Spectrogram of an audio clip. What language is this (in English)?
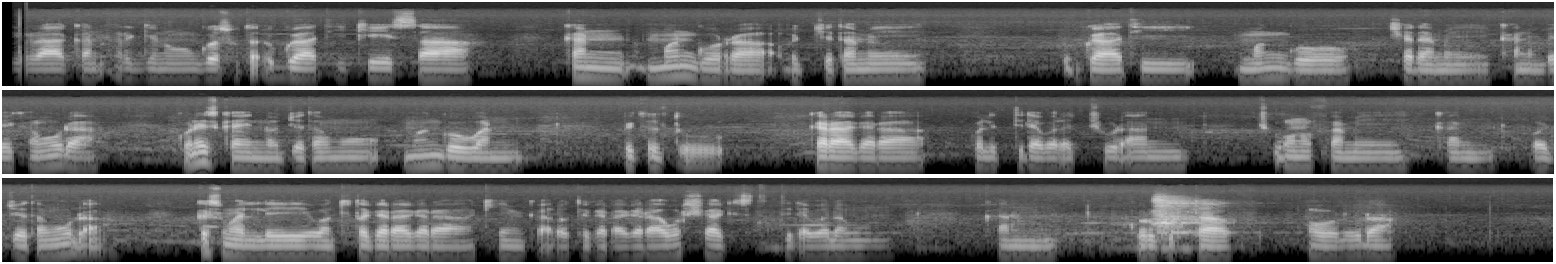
Oromo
